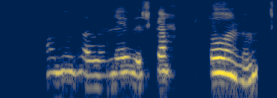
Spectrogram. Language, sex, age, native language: Icelandic, female, 7, Icelandic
